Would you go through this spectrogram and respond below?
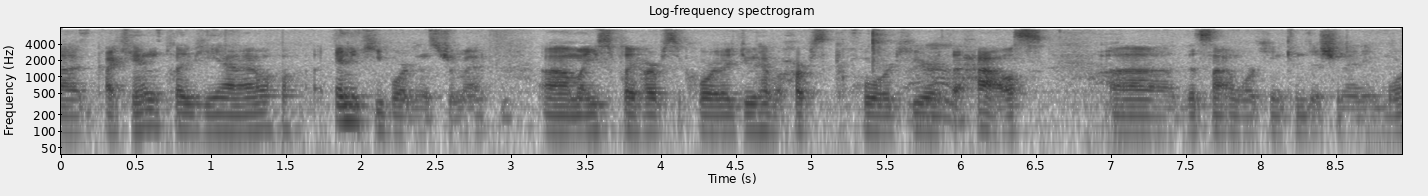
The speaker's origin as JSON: {"language": "English", "town": "Firestone Park", "region": "Ohio", "country": "United States", "tie": "born or raised there", "said": "So I grew up in Firestone Park."}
